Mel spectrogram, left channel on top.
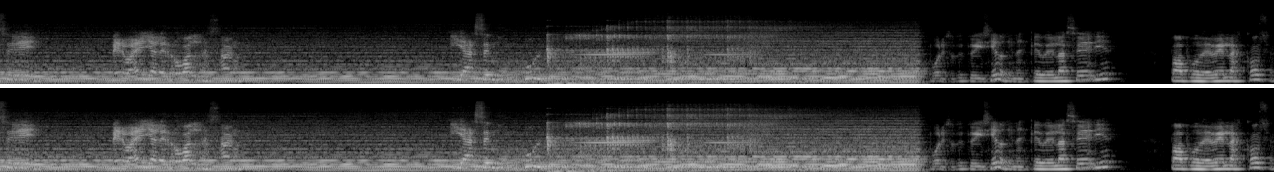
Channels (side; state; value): left; quieter; 3.7 dB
